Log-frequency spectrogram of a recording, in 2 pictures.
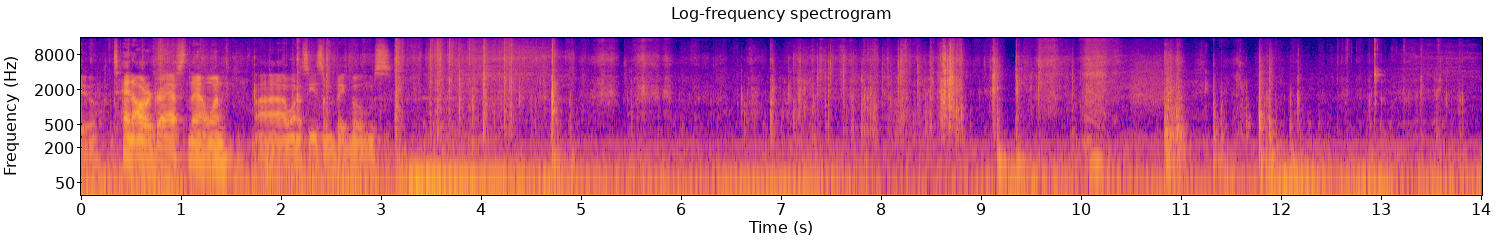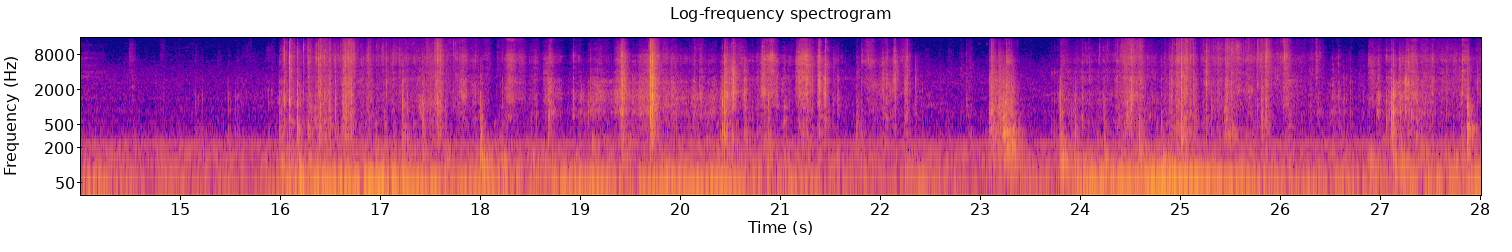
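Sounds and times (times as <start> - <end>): packaging crinkling and tearing: 0.5 - 4.8, 6.6 - 9.6, 15.9 - 18.0, 18.8 - 22.4, 24.0 - 28.0.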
